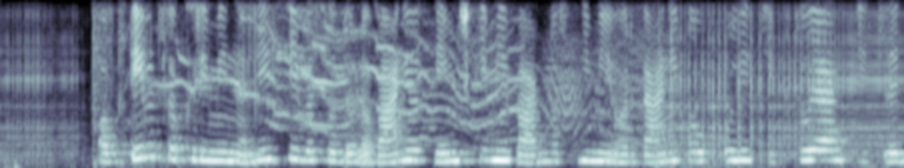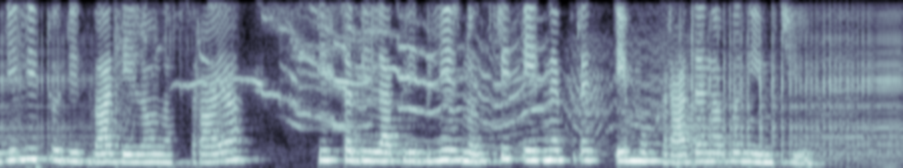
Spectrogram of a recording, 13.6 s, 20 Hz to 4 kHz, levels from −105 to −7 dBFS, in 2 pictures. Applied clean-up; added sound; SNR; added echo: none; Squeak; 13 dB; none.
